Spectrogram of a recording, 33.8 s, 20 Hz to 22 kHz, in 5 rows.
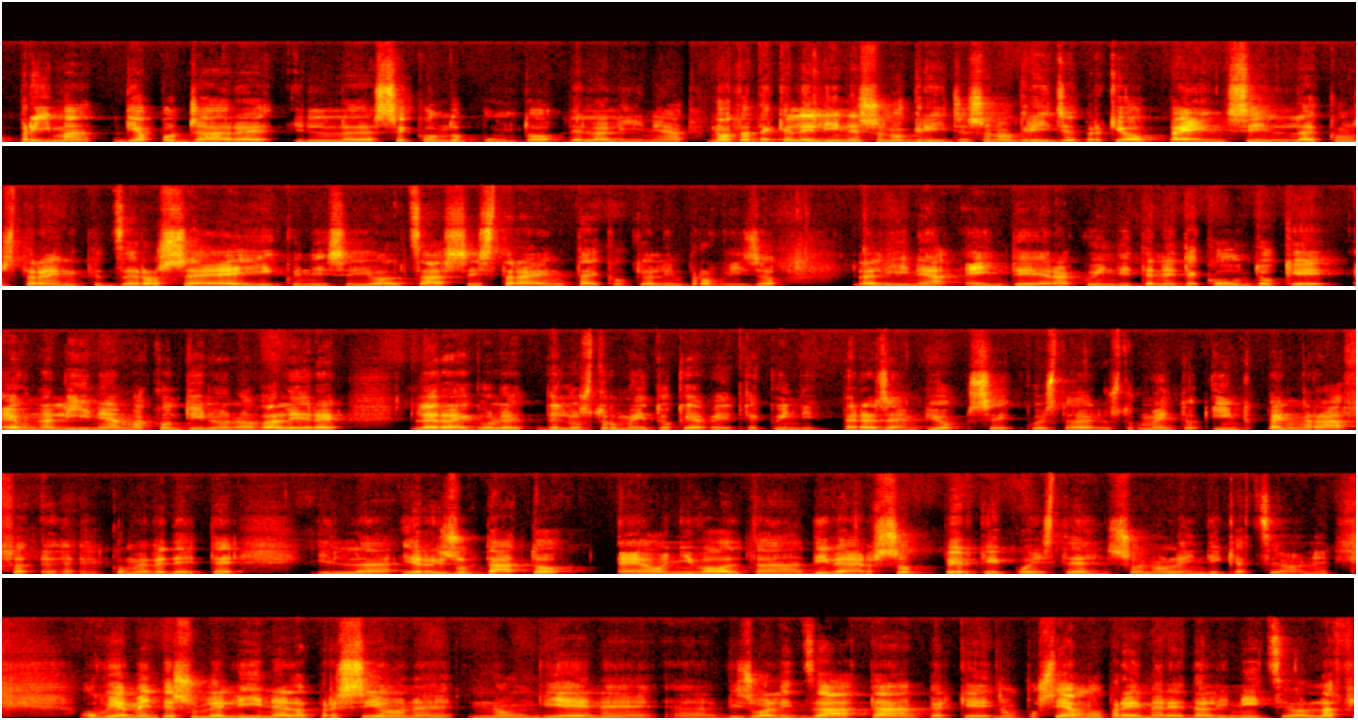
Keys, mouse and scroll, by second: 7.9 click, 8.8-11.0 drag, 15.8-17.4 drag, 18.1-21.4 drag, 21.7 click, 23.1-24.3 drag.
